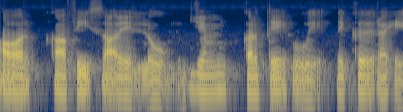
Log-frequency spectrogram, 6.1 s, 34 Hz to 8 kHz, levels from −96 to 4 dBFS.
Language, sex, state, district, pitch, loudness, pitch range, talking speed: Hindi, male, Madhya Pradesh, Umaria, 100 Hz, -23 LUFS, 100-105 Hz, 90 wpm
